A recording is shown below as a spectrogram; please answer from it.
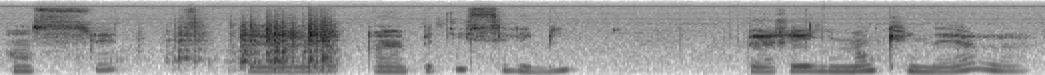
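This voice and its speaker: A woman with a Québécois French accent, whispering softly as she shows off her collection, with many hesitant fillers. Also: on the high side, a little slow, very noisy. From Quebec. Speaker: collector showing finds. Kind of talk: soft whispered show-and-tell.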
